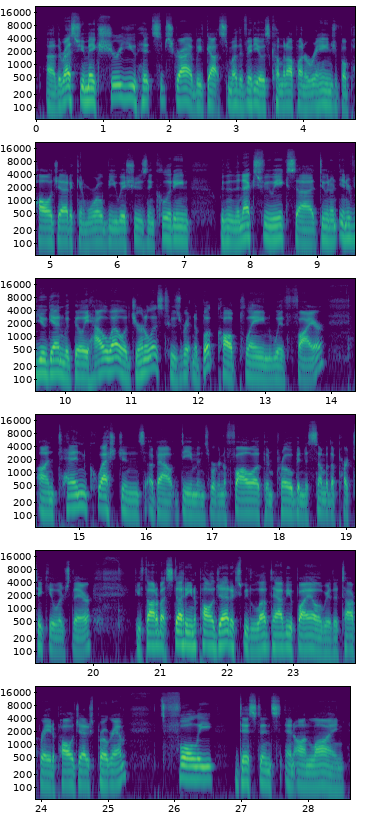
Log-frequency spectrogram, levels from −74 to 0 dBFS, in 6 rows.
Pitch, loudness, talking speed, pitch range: 115 Hz, -25 LUFS, 190 wpm, 110-135 Hz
